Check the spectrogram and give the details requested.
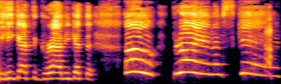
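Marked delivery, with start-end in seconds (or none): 1.7-3.8 put-on high, whimpering frightened girl; scared girlfriend voice. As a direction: squeal it like a terrified date.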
